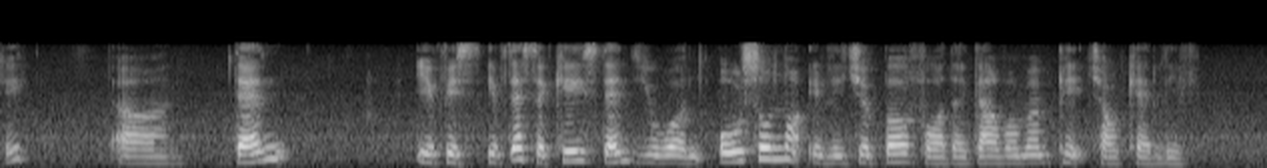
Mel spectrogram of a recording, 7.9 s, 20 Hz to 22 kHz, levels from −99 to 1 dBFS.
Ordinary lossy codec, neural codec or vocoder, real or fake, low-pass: none; vocoder, 44.1 kHz, 128 mel bands every 256 samples, BigVGAN v2; fake; 7.2 kHz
